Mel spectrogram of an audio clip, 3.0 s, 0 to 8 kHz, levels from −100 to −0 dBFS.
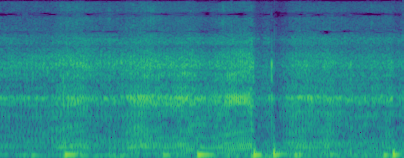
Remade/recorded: recorded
